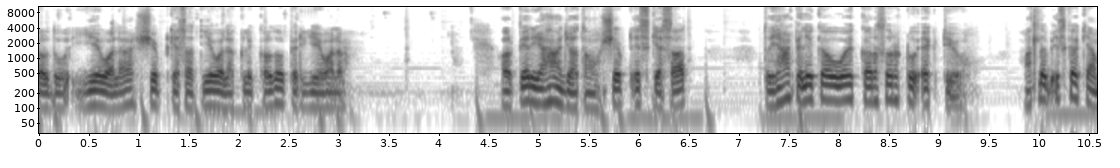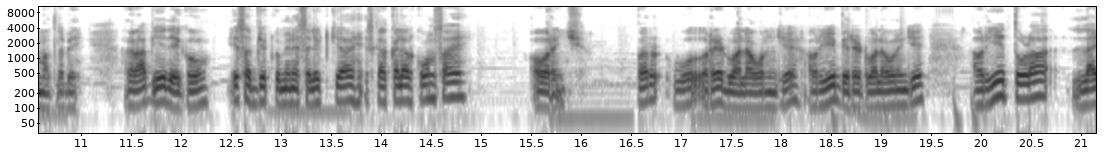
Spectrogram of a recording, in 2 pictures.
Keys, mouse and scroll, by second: 3.4-5.8 middle drag, 5.8 shift+s, 9.1 shift+s, 14.8 s.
